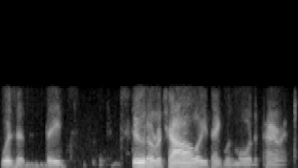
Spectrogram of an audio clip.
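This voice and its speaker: A man's voice: medium pitch, fairly quick, no echo. An older man conducting an oral history interview, putting his questions tentatively with long hesitations. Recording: thin, phone-like, band-limited sound.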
